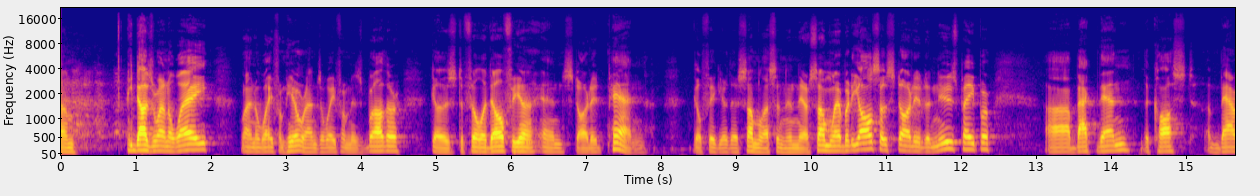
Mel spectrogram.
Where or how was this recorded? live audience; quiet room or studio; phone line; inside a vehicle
live audience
